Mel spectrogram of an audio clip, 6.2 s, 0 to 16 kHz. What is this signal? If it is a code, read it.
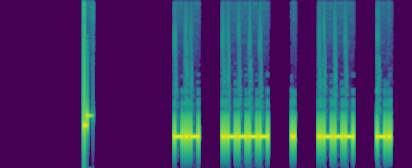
Morse code, heard as a keyed tone, about 32 wpm, spaced as for 17 wpm, 700 Hz. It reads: K1EJN
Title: USA Call Signs - 5 Characters - 3x Character Spacing - 30wpm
